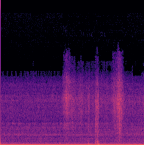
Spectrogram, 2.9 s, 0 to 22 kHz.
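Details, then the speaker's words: Newly bought used Mercedes W202 just started; low even idle rumble with no ticking, knocking or hunting; starts fine; normal idle. "let's see if it starts oops well the the automatic thingy doesn't work on it but starts fine"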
